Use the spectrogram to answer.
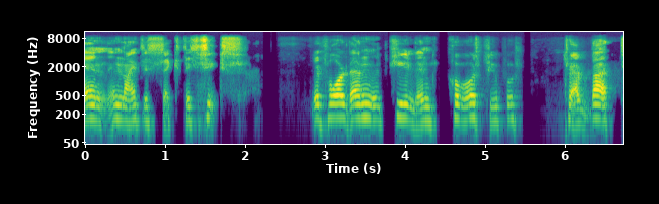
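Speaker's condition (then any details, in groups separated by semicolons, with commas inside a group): Muscular Parkinson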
